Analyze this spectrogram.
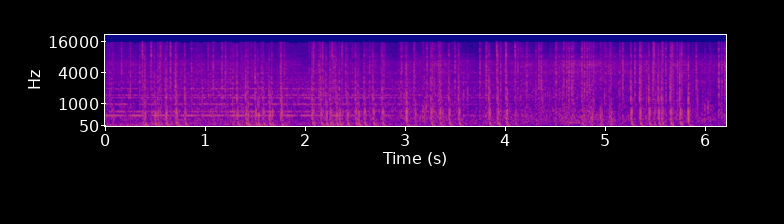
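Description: Machine-gun fire in rapid continuous bursts, a battle sound effect of massed First World War machine guns. Under it, a held musical chord fades out about two seconds in.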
